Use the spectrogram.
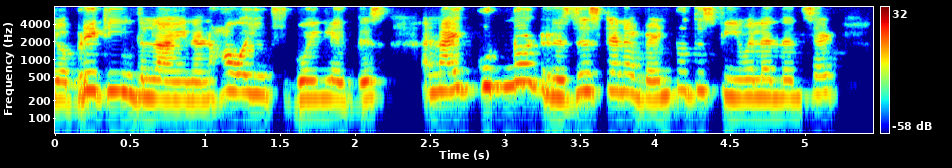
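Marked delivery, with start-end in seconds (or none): none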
